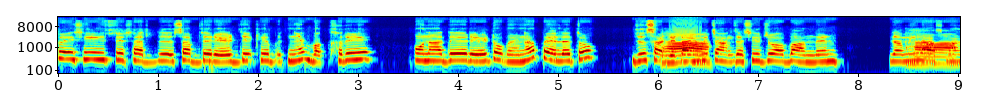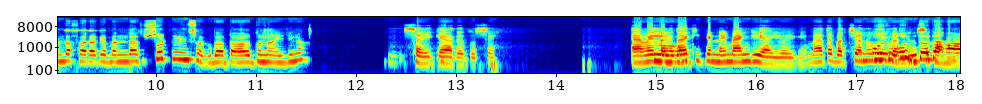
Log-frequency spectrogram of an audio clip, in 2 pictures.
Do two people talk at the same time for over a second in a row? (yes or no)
no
